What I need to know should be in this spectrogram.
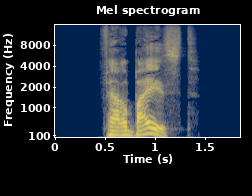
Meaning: inflection of verbeißen: 1. second-person plural present 2. plural imperative
- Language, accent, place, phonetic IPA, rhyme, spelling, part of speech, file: German, Germany, Berlin, [fɛɐ̯ˈbaɪ̯st], -aɪ̯st, verbeißt, verb, De-verbeißt.ogg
